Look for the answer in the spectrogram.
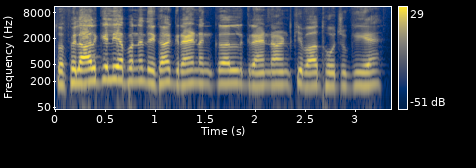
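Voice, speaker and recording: A man's voice: high voice, steady tone, quick pace, clean tone, no room sound, studio quality. A man teaching a coaching class, teasing his students and acting out little scenes as he explains. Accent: Hindi-English mixing, Rajasthan. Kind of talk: classroom lecture.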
